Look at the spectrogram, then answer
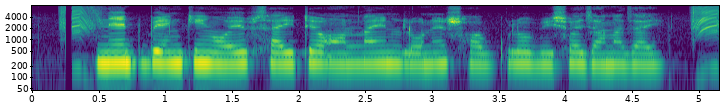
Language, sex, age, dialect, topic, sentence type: Bengali, female, 25-30, Northern/Varendri, banking, statement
